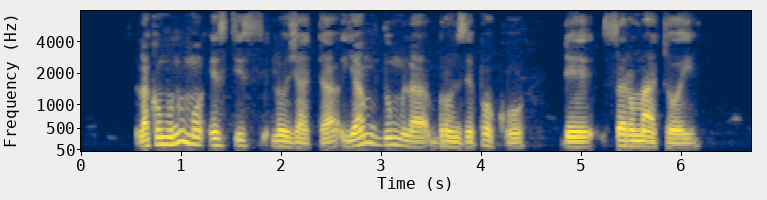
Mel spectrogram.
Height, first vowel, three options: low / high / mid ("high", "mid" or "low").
low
